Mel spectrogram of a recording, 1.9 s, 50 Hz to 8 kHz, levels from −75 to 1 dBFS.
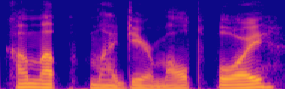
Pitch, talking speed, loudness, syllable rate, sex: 100 Hz, 155 wpm, -18 LUFS, 3.2 syllables/s, male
